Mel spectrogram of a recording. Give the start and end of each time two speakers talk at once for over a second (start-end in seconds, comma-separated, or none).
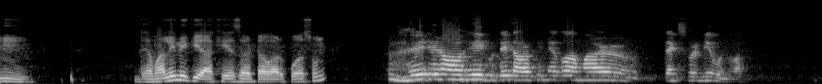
none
